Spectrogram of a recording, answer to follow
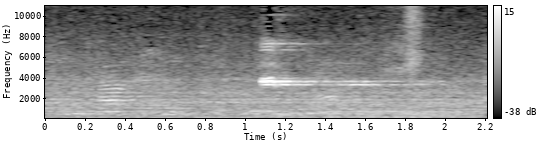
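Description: Open-air football pitch ambience: a steady background noise with faint distant voices of players or onlookers. A faint high steady tone sounds for under a second, starting about halfway through.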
